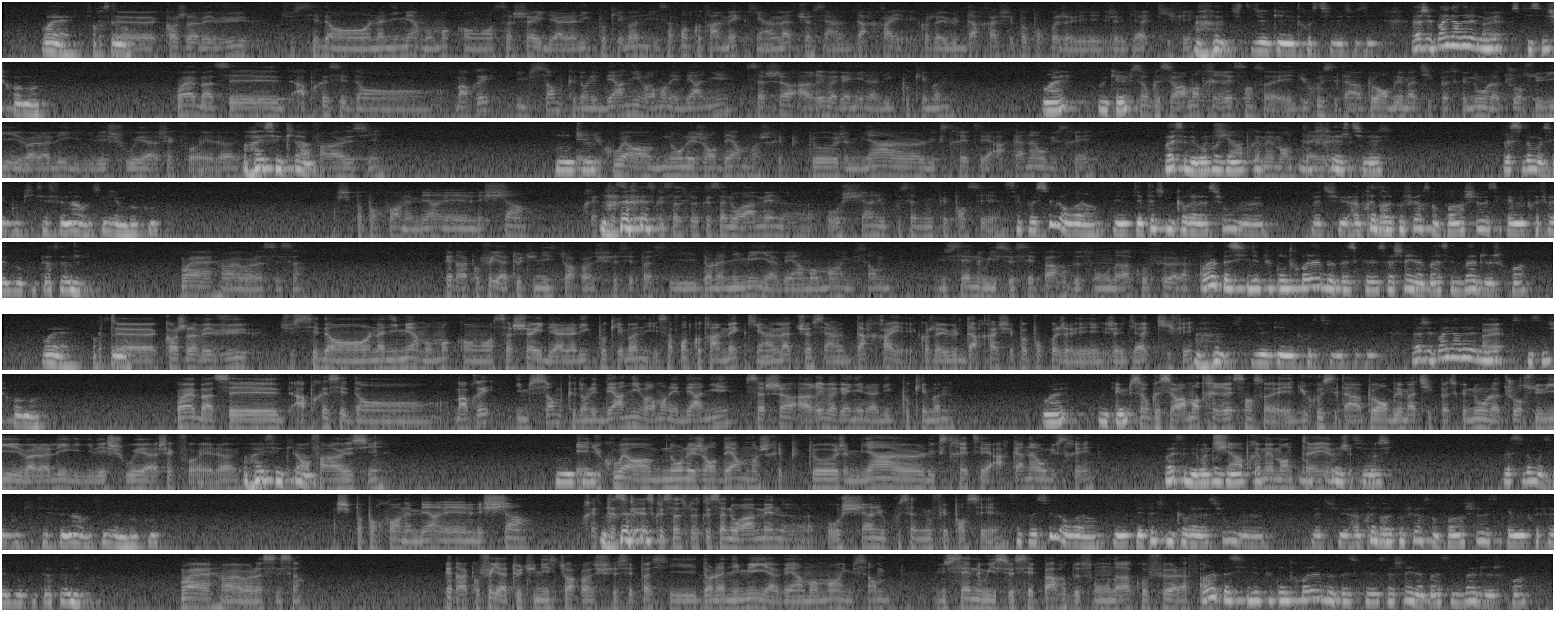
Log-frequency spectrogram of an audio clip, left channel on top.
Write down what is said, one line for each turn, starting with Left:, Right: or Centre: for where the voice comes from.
Left: Ouais, forcément.
Right: fait, euh, quand je l'avais vu, tu sais, dans l'animé, à un moment, quand Sacha il est à la Ligue Pokémon, il s'affronte contre un mec qui a un Latios et un Darkrai. Et quand j'avais vu le Darkrai, je sais pas pourquoi, j'avais j'avais direct kiffé.
Left: <laughs> Tu te dis, ok, il est trop stylé celui-ci. Là, j'ai pas regardé l'animé
Right: Ouais,
Left: jusqu'ici, je crois, moi.
Right: ouais, bah c'est. Après, c'est dans. Bah après, il me semble que dans les derniers, vraiment les derniers, Sacha arrive à gagner la Ligue Pokémon.
Left: Ouais, ok.
Right: Il me semble que c'est vraiment très récent ça. Et du coup, c'était un peu emblématique parce que nous, on l'a toujours suivi. Il va à la Ligue, il échouait à chaque fois. Et là,
Left: Ouais, c'est clair.
Right: il a enfin réussi.
Left: Mon Dieu.
Right: Et du coup, ouais, en non légendaire, moi je serais plutôt. J'aime bien euh, Luxray, tu sais, Arcanin ou Luxray,
Left: Ouais,
Right: de
Left: c'est
Right: Pokémon
Left: des bons
Right: de
Left: Pokémon.
Right: chien. Après, même Entei,
Left: Luxe Très
Right: euh, j'aime
Left: stylé.
Right: bien aussi.
Left: Là, sinon, moi, c'est Goupix et Fenard aussi que j'aime beaucoup.
Right: Ah, je sais pas pourquoi on aime bien les, les chiens. Après, est-ce
Left: <laughs>
Right: que, est-ce que ça, parce que ça nous ramène euh, aux chiens, du coup, ça nous fait penser. euh.
Left: C'est possible, en vrai. hein. Il y a une- il y a peut-être une corrélation euh, là-dessus. Après, Dracofeu ressemble pas à un chien et c'est quand même le préféré de beaucoup de personnes. <laughs>
Right: Ouais, ouais, voilà, c'est ça. Après, Dracofeu, il y a toute une histoire. euh, Je sais pas si dans l'animé, il y avait un moment, il me semble, une scène où il se sépare de son Dracofeu à la fin.
Left: Ouais, parce qu'il est plus contrôlable, parce que Sacha, il a pas assez de badges, je crois.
